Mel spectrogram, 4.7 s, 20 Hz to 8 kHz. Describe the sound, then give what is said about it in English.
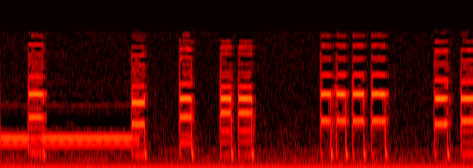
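Touch-tone dialing of an 800 number on a phone: a steady dial tone cuts off, then a series of short, bright dual-pitched beeps sounds in quick irregular bursts, about ten tones, with no voices. “Now, what we're going to do here is pick up a phone once again. I'm going to call an 800 number, a very special 800 number.”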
